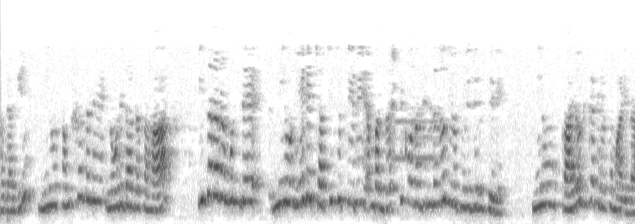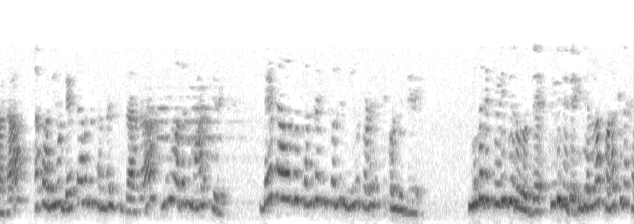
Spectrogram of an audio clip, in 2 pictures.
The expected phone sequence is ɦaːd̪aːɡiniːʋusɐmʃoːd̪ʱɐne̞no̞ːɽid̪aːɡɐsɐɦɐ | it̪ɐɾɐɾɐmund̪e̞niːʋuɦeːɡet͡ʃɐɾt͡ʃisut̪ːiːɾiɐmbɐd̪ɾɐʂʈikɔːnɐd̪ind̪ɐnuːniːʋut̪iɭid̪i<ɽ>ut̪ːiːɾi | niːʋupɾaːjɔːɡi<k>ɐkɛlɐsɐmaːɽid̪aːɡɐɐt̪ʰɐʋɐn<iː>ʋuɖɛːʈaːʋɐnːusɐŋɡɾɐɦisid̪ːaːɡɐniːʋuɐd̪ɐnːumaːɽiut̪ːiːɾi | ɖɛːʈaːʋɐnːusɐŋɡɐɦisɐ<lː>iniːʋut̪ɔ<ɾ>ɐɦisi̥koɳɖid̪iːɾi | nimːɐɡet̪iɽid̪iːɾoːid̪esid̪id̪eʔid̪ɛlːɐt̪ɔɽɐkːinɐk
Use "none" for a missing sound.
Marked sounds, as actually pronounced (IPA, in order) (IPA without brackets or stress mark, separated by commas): ɾ, k, iː, lː, ɽ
